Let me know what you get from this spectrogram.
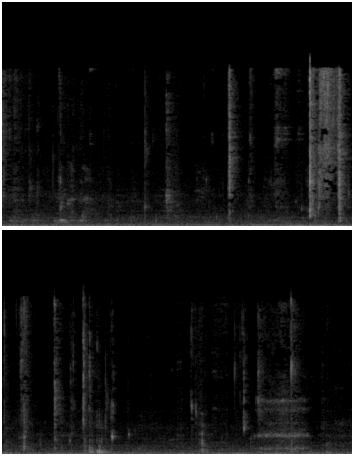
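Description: Close-miked chewing and crunching as crab curry is eaten by hand, with short wet clicks and crackles and a loud cluster of crunches about three seconds in.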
